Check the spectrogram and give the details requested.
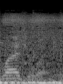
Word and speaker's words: Lajoie: How did he pronounce his name? I think it was Lajoie.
